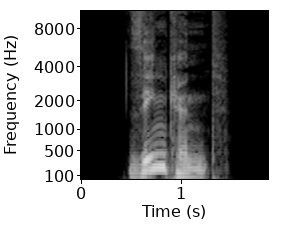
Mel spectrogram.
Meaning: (verb) present participle of sinken; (adjective) 1. subsiding, sinking 2. decreasing
- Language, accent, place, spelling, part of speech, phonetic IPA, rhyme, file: German, Germany, Berlin, sinkend, verb, [ˈzɪŋkn̩t], -ɪŋkn̩t, De-sinkend.ogg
